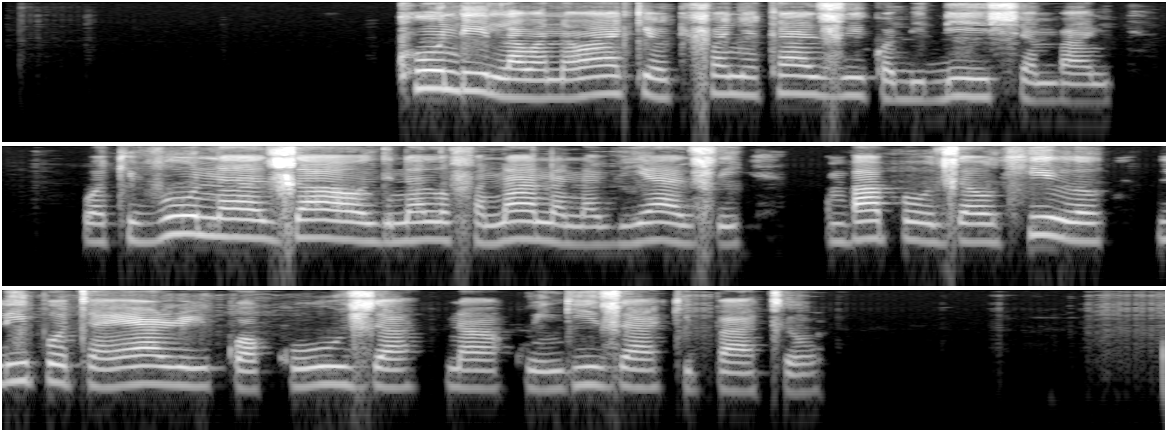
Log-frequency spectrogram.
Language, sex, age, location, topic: Swahili, female, 18-24, Dar es Salaam, agriculture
